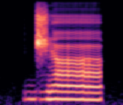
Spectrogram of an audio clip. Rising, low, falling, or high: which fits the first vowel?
high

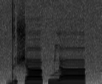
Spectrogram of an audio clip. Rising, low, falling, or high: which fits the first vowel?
low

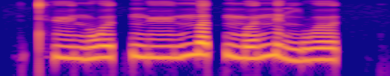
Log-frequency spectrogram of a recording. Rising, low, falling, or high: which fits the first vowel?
low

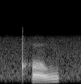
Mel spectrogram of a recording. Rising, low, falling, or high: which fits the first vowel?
rising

